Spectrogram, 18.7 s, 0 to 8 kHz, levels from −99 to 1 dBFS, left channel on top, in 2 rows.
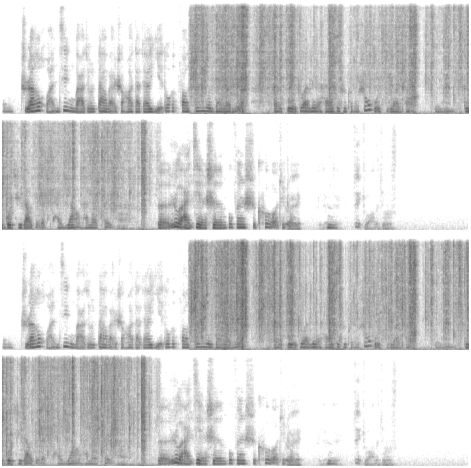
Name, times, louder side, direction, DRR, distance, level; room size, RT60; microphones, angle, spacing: voice 1, 0.0-8.3 8.6-11.6 12.4-15.1 15.8-16.1, left 4 dB, 65° left, 0.4 m, -46 dB
sound 1, 3.7-12.5, right 6 dB, 35° right, 0.4 m, -42 dB
voice 2, 11.6-12.0 12.7-13.5 15.0-15.3 15.6-17.2, left 2 dB, 20° left, 0.8 m, -57 dB
2.5 x 2.0 x 2.5 m
head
